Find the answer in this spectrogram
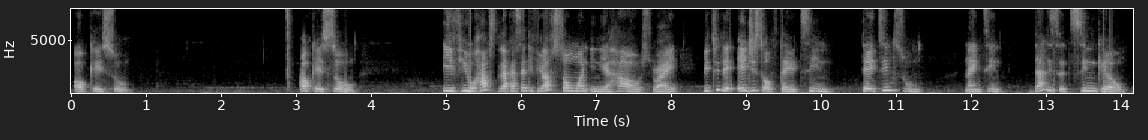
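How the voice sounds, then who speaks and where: A woman from Cameroon hosts a livestream, reading from notes, repeating phrases and pausing to answer viewers' questions. Her voice is a little high with a darkish tone, and she speaks slowly with long pauses.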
